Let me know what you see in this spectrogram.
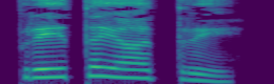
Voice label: "ಪ್ರತ್ಯುತ್ತರ", Kannada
